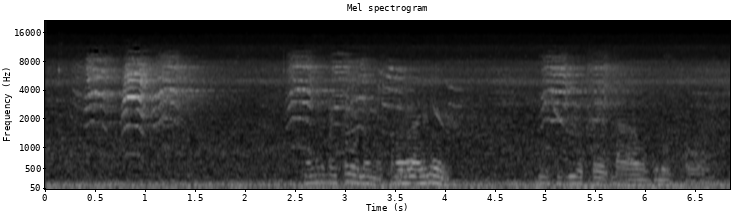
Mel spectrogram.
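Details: After ant bites across her whole body, monkey Jazzy cries while monkey Jane offers no care; shrill harmonic screeches open, close and recur, separated by lower bending calls, all over a low steady rumble.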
